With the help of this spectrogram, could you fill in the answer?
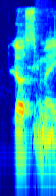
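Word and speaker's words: Lusmagh: In the Leinster Intermediate Hurling Championship quarterfinals, Commercials from Dublin, Ratode from Meath, Lusma, if I pronounce that correctly, Liam, from Offaly. Lusma, yeah.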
